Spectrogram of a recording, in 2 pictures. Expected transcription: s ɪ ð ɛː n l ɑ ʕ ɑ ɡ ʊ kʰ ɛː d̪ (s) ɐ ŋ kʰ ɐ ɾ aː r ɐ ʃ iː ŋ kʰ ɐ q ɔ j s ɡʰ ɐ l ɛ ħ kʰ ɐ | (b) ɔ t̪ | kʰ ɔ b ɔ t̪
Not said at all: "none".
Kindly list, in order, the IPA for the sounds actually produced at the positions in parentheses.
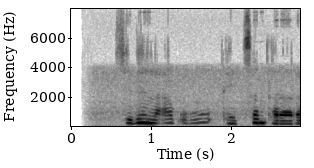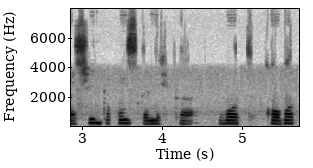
s, w

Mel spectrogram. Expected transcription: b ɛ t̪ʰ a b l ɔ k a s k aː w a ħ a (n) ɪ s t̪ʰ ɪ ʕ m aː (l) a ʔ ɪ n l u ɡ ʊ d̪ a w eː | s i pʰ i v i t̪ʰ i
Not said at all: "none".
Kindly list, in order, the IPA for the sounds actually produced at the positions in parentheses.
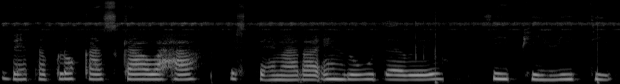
none, ɾ

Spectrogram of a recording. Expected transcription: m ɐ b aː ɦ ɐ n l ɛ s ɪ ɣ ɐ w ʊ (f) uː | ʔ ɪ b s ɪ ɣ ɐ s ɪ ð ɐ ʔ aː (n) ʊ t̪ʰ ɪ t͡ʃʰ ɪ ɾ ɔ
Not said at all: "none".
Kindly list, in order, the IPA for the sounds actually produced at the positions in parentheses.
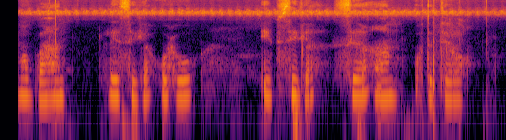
ħ, n

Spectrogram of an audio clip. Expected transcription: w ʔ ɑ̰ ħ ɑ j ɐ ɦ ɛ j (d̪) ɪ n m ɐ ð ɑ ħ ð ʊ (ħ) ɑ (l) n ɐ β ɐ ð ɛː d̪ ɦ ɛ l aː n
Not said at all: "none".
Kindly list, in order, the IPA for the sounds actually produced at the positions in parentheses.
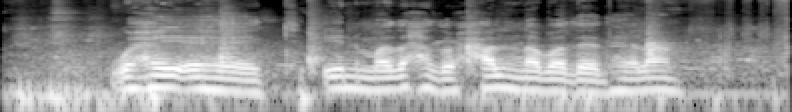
d̪, ħ, l

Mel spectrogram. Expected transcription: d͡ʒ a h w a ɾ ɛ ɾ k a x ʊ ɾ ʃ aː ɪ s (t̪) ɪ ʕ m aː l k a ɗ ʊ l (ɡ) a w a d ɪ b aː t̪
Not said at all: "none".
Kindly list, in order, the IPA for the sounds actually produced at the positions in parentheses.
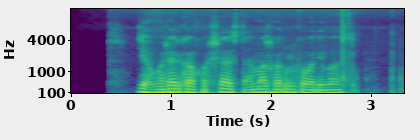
t̪, k

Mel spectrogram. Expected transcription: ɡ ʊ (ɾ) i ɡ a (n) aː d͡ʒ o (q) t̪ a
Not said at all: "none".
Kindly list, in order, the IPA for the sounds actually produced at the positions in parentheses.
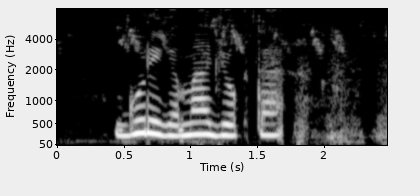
ɾ, m, k

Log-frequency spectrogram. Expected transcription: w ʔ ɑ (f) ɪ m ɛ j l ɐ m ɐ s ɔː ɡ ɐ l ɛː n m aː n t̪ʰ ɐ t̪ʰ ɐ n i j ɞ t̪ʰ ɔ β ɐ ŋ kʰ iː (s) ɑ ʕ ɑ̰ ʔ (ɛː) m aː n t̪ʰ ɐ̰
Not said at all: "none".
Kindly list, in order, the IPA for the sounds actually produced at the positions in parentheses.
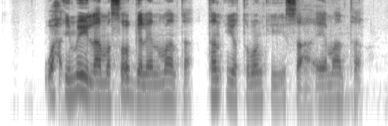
ħ, s, ɛː

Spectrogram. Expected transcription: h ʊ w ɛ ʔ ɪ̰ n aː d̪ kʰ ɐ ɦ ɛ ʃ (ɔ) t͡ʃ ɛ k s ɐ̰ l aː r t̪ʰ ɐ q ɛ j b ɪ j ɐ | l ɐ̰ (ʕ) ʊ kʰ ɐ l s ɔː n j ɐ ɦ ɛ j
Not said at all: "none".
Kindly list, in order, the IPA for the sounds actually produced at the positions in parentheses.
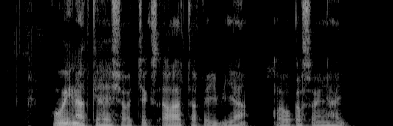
ɔ, ɣ

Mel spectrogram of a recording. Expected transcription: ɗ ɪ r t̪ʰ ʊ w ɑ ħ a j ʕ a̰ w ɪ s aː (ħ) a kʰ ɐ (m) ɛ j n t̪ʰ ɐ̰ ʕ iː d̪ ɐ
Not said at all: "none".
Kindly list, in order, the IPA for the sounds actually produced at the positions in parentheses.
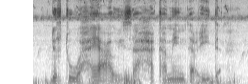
ħ, m

